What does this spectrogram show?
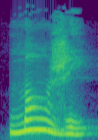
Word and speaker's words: manger: So the pronunciation again, we pronounce the G, the man. Man is a very new pronunciation for you.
